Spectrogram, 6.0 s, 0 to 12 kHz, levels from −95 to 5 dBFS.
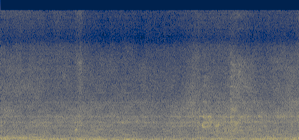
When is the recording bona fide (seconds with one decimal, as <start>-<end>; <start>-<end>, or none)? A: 2.9-3.4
